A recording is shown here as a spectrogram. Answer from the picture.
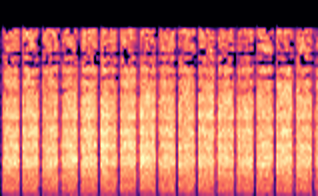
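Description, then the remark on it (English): Loud, steady radio static hisses across the whole stretch, broken by rapid, regular pops or crackling pulses roughly every fifth of a second, with no voices present. “I hoped I had helped, and the voice, that final voice, the only voice that was heard there again that night, came from the popping and hissing of the radio.”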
